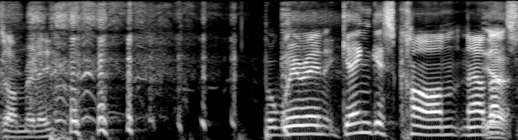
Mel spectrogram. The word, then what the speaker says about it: Genghis Khan: So I think the top level autistic pronunciation is Genghis Khan. So we're going to Genghis Khan. Isn't it? I thought it was Chinggis.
